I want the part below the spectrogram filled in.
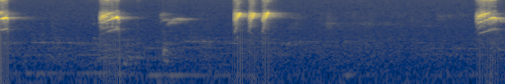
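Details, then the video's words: Song of a sunbird (kolibri ninja) played as therapy for a stressed cage bird: shrill single chirps, a soft descending note, then a rapid triple stutter of high notes, another chirp at the end. "Terapi pancingan konin gacor full isian mengatasi burung stress !!"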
